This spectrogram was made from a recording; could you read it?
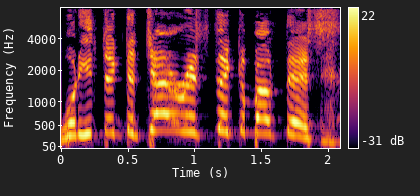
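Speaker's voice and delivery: shrill scream, pitched very high. Recounting a man screaming after Army failed to cover the spread, imitating his scream. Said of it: "he was just screaming".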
